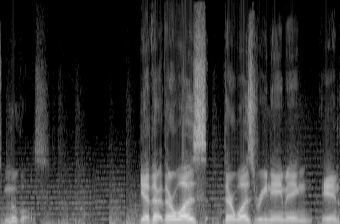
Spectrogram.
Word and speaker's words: Moogles: But she called them Moggles. Yeah. And I guess because, you know, Mog is how you say the name, but she saw it was Moggles. But there's two O's, so it's Moogles.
